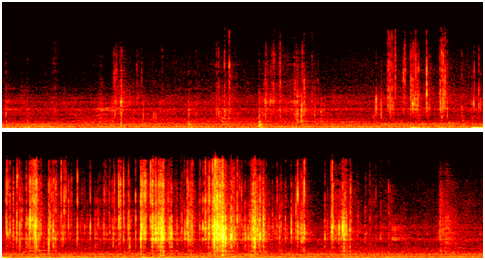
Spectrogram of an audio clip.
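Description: A sealed trading-card pack's foil wrapper being torn open and crinkled. The first few seconds hold only scattered light clicks of handling; from about five seconds in comes a dense run of crackling tearing and crinkling that lasts until near the end.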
